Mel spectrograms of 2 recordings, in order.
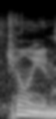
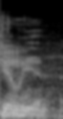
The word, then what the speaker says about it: Cillian: All right, we have, is it Cillian? I never know how to pronounce his name. – Yeah, I think his name is Cillian. – Cillian Murphy. – I thought it was Killian Murphy. – Killian. I think it's Killian.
